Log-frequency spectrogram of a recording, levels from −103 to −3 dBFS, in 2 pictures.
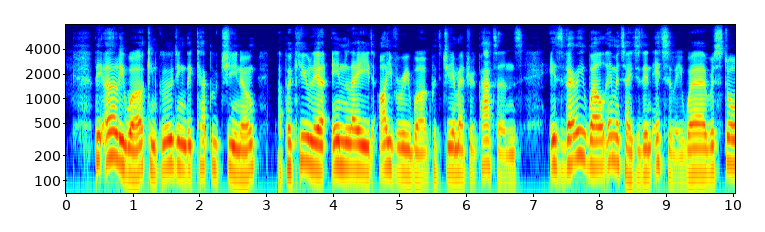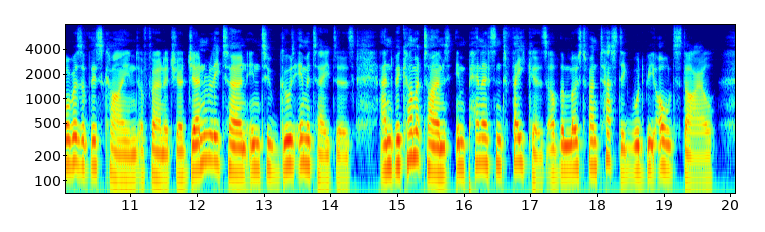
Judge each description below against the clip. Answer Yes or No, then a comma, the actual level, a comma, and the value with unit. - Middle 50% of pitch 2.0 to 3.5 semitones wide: No, average, 4.3 semitones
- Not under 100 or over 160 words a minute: Yes, slow, 135 wpm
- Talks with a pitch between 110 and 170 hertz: Yes, medium, 140 Hz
